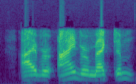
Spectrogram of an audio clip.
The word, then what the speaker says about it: ivermectin: She received the ivermectin. – I pronounce it wrong every time, too. – Yeah, ivermectin.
